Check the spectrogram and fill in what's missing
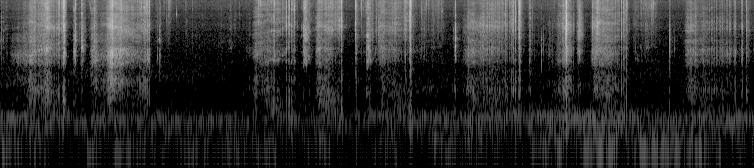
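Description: A utility knife blade scrapes powdery shavings off a dry, solid mint-green bar of soap held in the hand. Quiet, bright, crisp scraping strokes come in short bursts and longer rasping passes, with a faint low steady hum underneath.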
